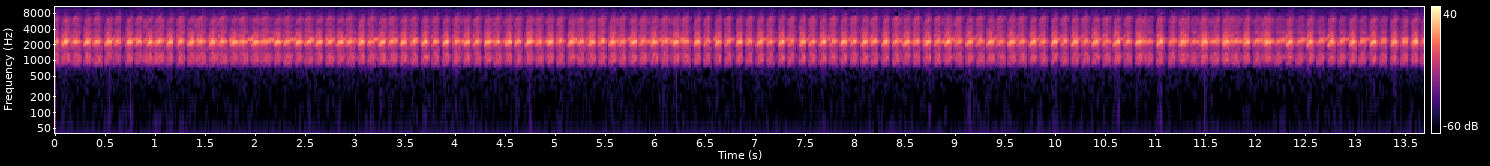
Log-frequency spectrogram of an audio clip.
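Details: Male European tree frogs croaking in a pond at Hyby Fælled: a dense, unbroken chorus of fast, rattling croaks pulsing several times a second, overlapping voices forming a steady nasal buzz throughout, with no other sounds.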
